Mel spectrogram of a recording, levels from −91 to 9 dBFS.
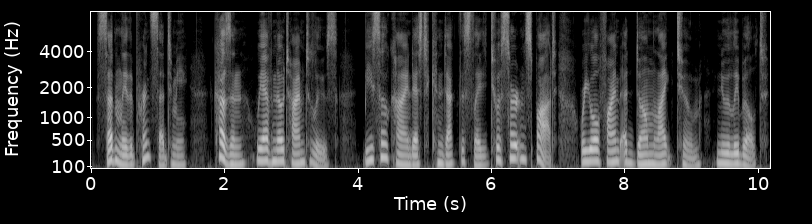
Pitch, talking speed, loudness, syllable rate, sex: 145 Hz, 205 wpm, -22 LUFS, 5.1 syllables/s, male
